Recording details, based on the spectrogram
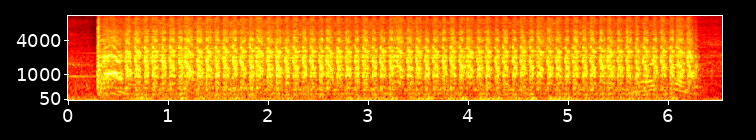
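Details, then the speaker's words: Ferrari abandoned for years in a foreclosed house that won't start, cranked with fuel pump relays out for a compression test: steady even cranking about 86 pulses a minute; readings 180 to 210, judged fine, normal even compression. "in my opinion this compression test turned out fine and while there's a little deviation between 180 and 210 it's not enough to cause concern"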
